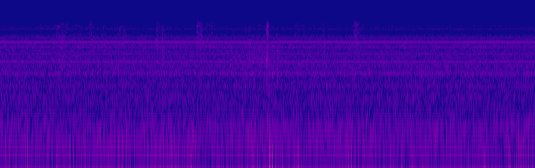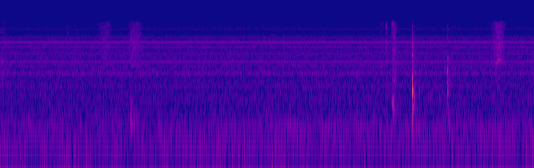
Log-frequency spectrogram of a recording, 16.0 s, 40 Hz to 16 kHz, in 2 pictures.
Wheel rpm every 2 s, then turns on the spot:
0, 0, 0, 0, 0, 0, 0, 0.
none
